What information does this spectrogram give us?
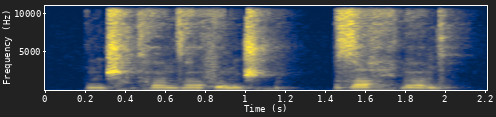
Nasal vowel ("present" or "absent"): present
